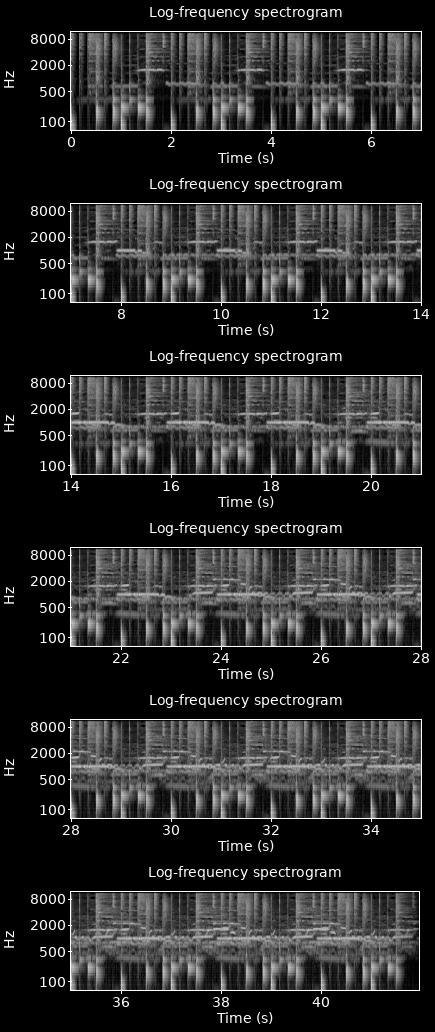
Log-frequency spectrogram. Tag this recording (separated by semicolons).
beat; drums; hip-hop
